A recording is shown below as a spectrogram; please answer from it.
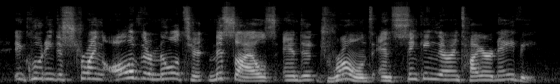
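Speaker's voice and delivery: high, mocking, wimpy-sounding put-on voice. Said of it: "read it in his pussy-sounding voice".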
